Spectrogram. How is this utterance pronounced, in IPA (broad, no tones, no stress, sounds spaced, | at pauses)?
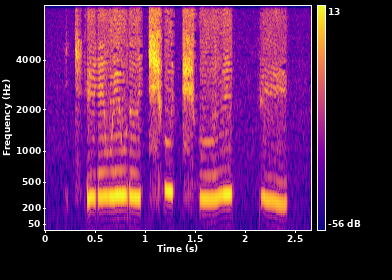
t͡sʼ y ɾ e w ẽ w ɾ ɯ t͡ɕʰ u t͡ɕʰ u l i pː y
